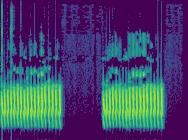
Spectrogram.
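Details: Singing male common linnet in the countryside, seeking a perch in shrub or hedge: two bursts of rapid, dry rattling trill, each over a second long, separated by a pause.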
